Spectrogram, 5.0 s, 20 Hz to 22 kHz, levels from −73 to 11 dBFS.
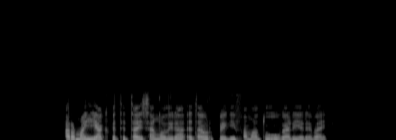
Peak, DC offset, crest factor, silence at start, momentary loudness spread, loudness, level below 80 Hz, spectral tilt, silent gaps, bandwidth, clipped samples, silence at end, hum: -16 dBFS; under 0.1%; 20 dB; 0.8 s; 7 LU; -34 LUFS; -70 dBFS; -4.5 dB/octave; 2.68-2.73 s; 7.6 kHz; under 0.1%; 0.9 s; none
